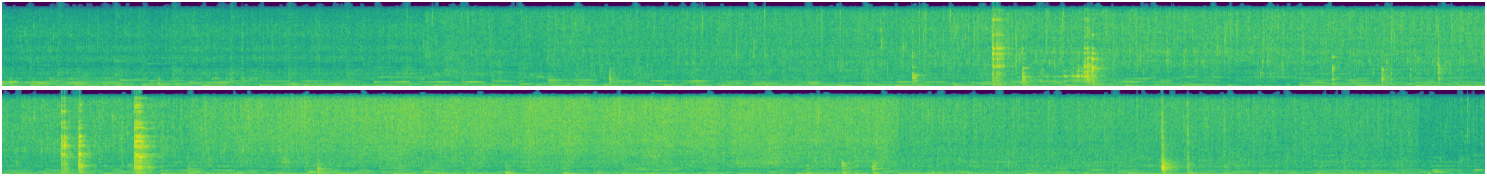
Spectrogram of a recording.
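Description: Blended spice paste and chopped cabbage and mustard greens sizzling in a hot non-stick pan on a gas hob, stirred and scraped with a wooden spatula. A few sharp knocks of the spatula against the pan and plate come in the middle, the sizzle grows louder a few seconds later once the vegetables are in, and there is one more sharp tap near the end.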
